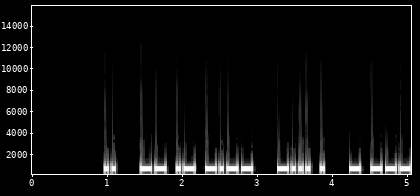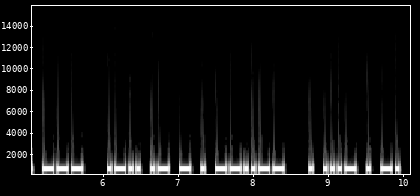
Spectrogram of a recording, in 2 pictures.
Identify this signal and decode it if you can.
Morse code, heard as a keyed tone, about 25 wpm, 700 Hz. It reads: I MAY BE TOO LATE, EVEN
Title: Sentences from Top 1000 Words - Review Part 1 - 25wpm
